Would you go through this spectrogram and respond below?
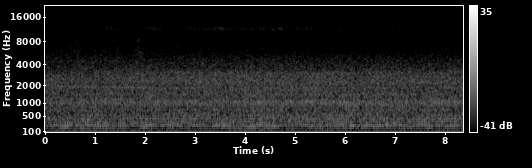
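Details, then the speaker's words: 1981 Evergo 36-inch industrial ceiling fan, model 3E-6, cast-iron motor with aluminum blades, at full high speed: steady even rush of air over a constant low hum, no ticking or scraping; bearings somewhat stiff but not noisy; normal running. "this thing flies on high speed just bump the tripod again"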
